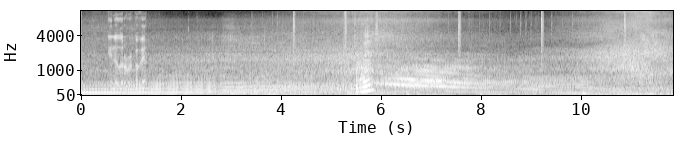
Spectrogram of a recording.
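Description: A third-generation Acura TL at a car meet idles, then revs in a quick rising rip before easing back, with people talking nearby throughout.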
